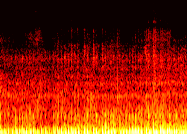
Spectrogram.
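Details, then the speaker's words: Mitsubishi Mirage after being flooded in a river crossing; low uneven chugging with irregular dropouts at idle; missing and running rough, moisture in the spark plug wires suspected, no smoke. "Maybe the spark plug wire's got a little moisture in them there."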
